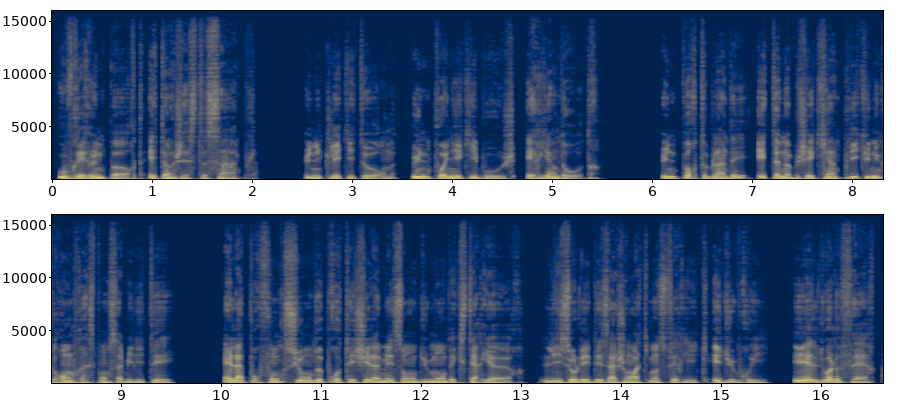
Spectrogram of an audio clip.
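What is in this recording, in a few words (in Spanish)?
corporativo, French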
